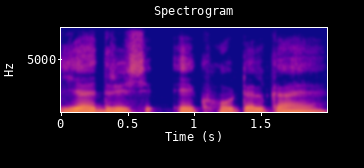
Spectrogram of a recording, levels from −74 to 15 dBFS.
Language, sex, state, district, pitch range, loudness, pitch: Hindi, male, Jharkhand, Deoghar, 125-140 Hz, -17 LUFS, 135 Hz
